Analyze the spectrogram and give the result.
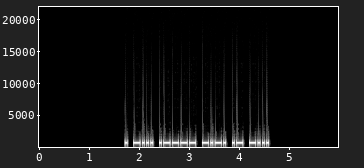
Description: Morse code, heard as a keyed tone, about 28 wpm, 700 Hz. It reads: EB1CAB
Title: DXCC-100 Call Signs - 6 Characters - 28wpm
